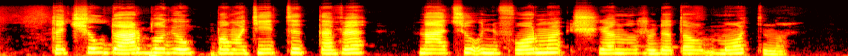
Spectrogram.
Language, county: Lithuanian, Vilnius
